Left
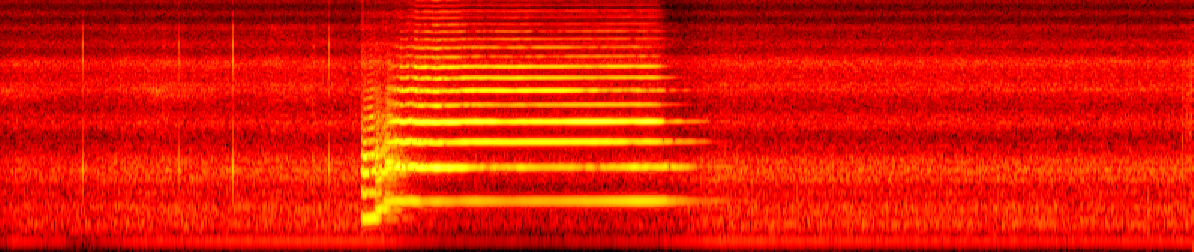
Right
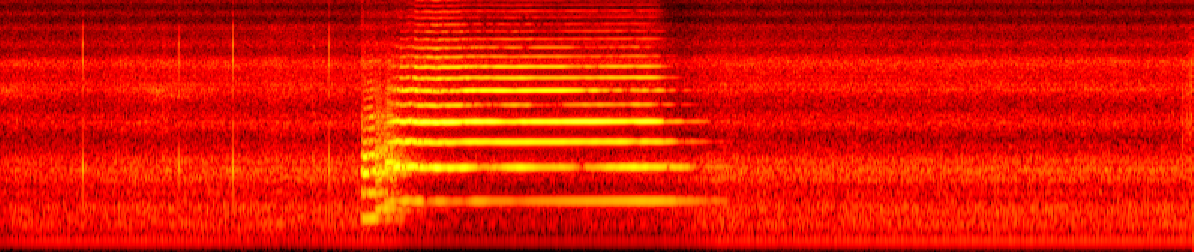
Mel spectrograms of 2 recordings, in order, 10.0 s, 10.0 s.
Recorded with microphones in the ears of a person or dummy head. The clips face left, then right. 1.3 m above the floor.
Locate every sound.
3.0 s a trumpet: 50° left (ahead or behind), 0.6 m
